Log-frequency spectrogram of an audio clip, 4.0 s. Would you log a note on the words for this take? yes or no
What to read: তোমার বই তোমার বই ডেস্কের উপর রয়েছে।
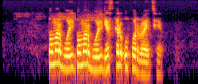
no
